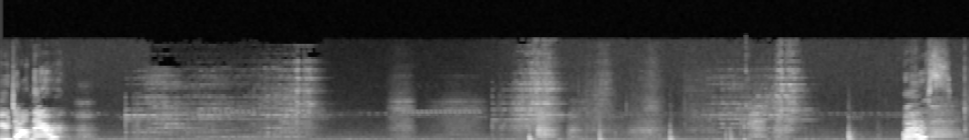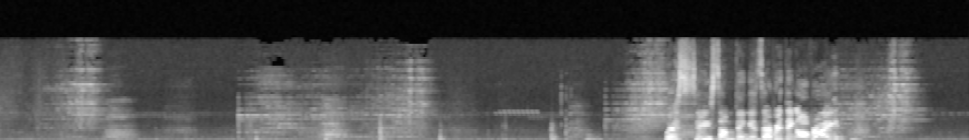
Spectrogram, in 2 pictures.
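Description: A young woman speaks quietly and tensely.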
